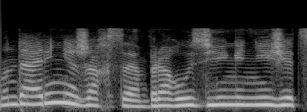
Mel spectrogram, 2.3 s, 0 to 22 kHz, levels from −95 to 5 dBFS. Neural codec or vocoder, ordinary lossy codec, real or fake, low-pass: none; none; real; none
